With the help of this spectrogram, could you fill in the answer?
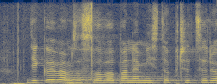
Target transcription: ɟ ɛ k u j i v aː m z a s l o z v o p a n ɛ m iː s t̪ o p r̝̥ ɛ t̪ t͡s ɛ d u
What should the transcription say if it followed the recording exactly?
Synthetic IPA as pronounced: ɟ ɛ k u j ɪ v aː m z a s l o v o p a n ɛ m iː s t̪ o p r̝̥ ɛ t̪ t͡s ɛ d o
